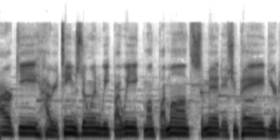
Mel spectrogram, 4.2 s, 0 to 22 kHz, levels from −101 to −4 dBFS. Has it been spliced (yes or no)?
no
